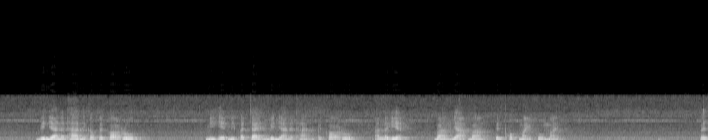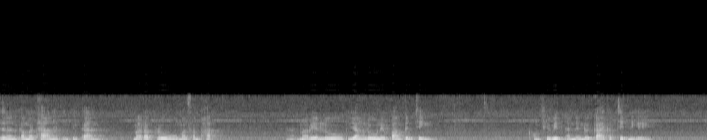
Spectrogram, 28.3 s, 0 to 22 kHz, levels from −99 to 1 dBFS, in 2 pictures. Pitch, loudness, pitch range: 80 Hz, -24 LUFS, 75-85 Hz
